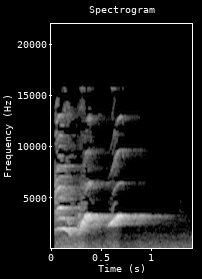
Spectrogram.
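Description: A Chinese hwamei gives a quick run of three bright, slurred whistles that ends in a long, high, steady note fading away. Nothing else is clearly heard.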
